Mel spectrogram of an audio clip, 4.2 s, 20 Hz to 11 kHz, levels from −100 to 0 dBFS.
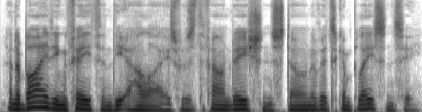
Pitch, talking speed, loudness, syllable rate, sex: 110 Hz, 185 wpm, -16 LUFS, 5.5 syllables/s, male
